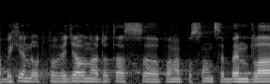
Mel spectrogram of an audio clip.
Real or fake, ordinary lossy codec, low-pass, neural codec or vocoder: real; MP3, 96 kbps; 7.2 kHz; none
